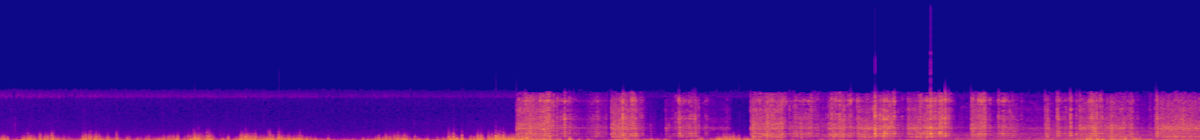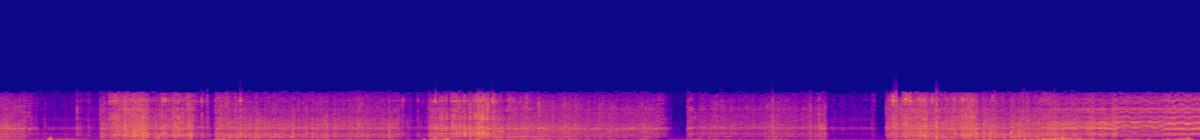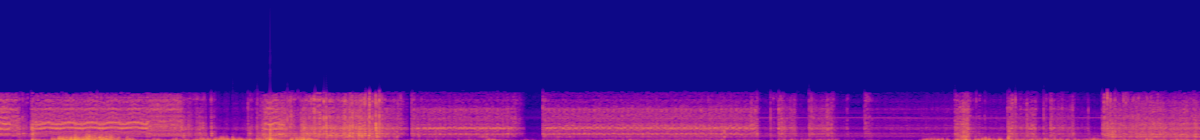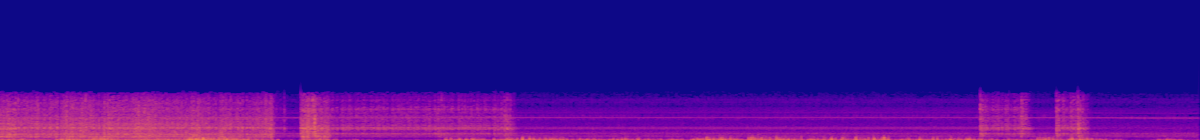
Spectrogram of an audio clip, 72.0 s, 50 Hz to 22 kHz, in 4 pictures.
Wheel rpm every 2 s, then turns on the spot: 0, 0, 0, 70, 60, 110, 100, 110, 100, 150, 180, 160, 170, 140, 120, 180, 120, 90, 80, 120, 160, 130, 180, 90, 50, 100, 170, 180, 130, 120, 50, 0, 0, 20, 40, 0.
6-8 28-30 56-58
